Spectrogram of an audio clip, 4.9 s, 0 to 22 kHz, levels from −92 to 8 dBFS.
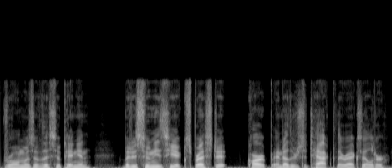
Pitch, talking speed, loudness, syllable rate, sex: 100 Hz, 230 wpm, -20 LUFS, 6.4 syllables/s, male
